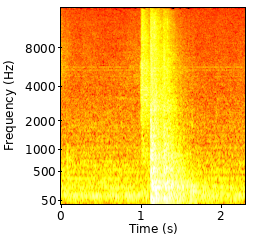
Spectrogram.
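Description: A single sharp bang about a second in, dying away over about half a second.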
